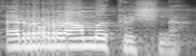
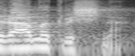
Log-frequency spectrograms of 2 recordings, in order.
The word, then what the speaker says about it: Ramakrishna: itself is difficult because the spanish rule says when r comes in the beginning of a word then you have to give array emphasis so how comes ramakrishna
